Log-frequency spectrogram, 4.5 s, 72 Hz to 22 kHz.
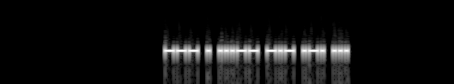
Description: Morse code, heard as a keyed tone, about 40 wpm, 700 Hz. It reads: OE3KRS
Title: DXCC-100 Call Signs - 6 Characters - Repeated 2x - 40wpm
